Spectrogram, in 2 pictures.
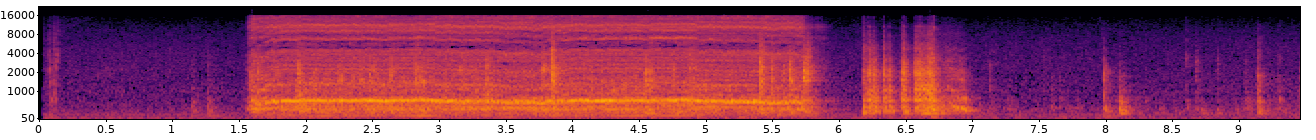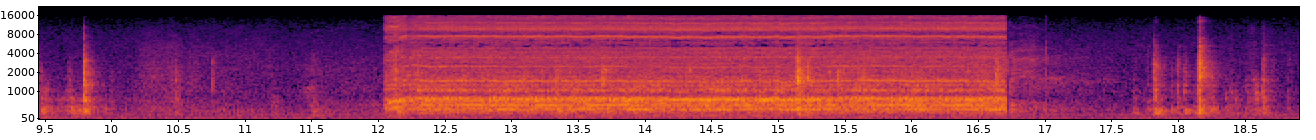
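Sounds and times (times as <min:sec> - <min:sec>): plastic gearset whirring: 0:01.6 - 0:05.9, 0:12.1 - 0:16.8.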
